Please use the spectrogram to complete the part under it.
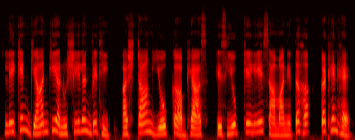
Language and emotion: Hindi, neutral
